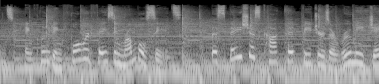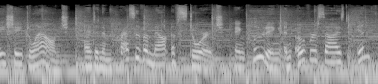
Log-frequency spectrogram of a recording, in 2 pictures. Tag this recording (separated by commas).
Speech, Music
